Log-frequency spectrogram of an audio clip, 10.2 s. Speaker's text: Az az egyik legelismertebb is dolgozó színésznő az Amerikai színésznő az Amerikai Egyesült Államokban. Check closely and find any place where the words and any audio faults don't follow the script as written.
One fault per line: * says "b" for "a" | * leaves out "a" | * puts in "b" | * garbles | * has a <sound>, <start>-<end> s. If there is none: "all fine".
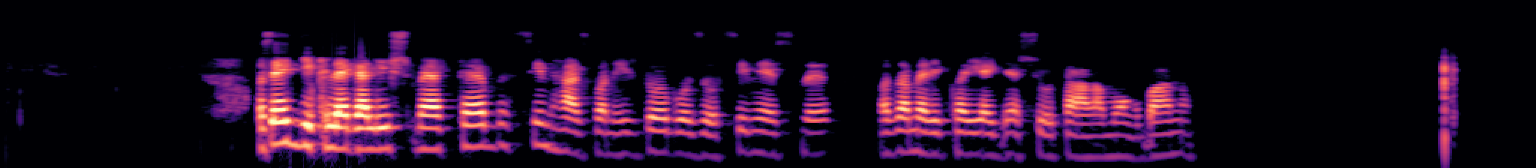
* leaves out "az"
* puts in "színházban"
* leaves out "színésznő az Amerikai"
